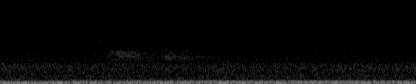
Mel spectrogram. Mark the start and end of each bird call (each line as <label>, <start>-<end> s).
American Crow (Corvus brachyrhynchos), 0.9-2.3 s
